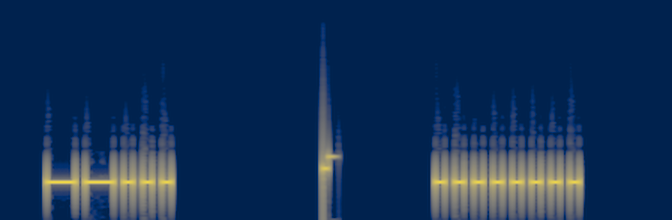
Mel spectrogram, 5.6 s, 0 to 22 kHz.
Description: Morse code, heard as a keyed tone, about 15 wpm, 700 Hz. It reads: 7 <HH>
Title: Single Character (Letter:Number:Punctuation:Prosign) Alt 15wpm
